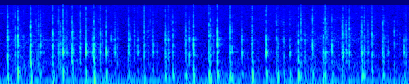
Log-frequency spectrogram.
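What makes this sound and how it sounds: Fingernails tap rapidly on the glass screen of a white tablet held upright in a black folio case. The sound is a fast, quiet stream of dry, clicky taps with almost no ring, over a steady low hum.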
